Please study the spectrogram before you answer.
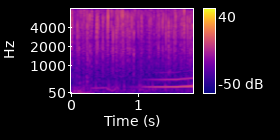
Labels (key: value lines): label: biophony, cascading saw
recorder: SoundTrap 600 or HydroMoth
